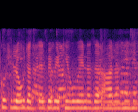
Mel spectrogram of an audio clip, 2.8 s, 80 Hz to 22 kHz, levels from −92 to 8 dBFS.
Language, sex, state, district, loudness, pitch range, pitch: Hindi, female, Madhya Pradesh, Dhar, -15 LUFS, 230-245 Hz, 235 Hz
